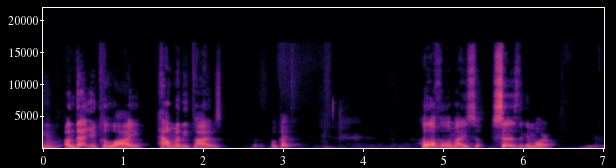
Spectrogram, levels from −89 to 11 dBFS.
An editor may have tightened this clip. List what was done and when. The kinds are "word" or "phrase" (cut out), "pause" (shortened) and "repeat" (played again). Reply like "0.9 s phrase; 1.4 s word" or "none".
2.4 s pause; 5.6 s pause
